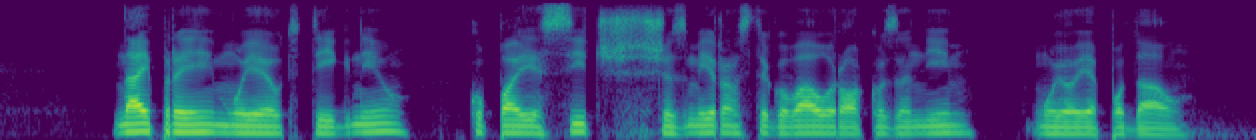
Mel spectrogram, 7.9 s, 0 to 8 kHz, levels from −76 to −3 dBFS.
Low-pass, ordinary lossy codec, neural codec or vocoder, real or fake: 7.2 kHz; none; none; real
